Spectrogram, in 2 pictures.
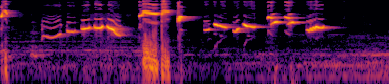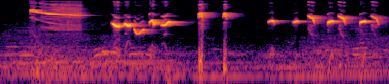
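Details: Orange-headed thrush singing a tutor song used to train other songbirds: varied clear whistled phrases, some rising, some falling, with sharp high notes and brief pauses between bursts.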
